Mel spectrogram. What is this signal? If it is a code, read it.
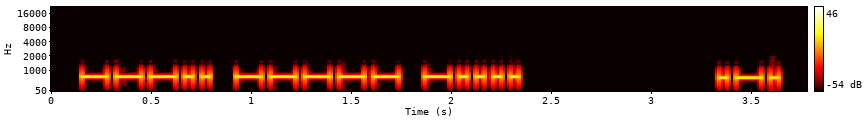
Morse code, heard as a keyed tone, about 28 wpm, 700 Hz. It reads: 806 R
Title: Worked All Europe DX Contest - QTC Exchange - 28wpm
